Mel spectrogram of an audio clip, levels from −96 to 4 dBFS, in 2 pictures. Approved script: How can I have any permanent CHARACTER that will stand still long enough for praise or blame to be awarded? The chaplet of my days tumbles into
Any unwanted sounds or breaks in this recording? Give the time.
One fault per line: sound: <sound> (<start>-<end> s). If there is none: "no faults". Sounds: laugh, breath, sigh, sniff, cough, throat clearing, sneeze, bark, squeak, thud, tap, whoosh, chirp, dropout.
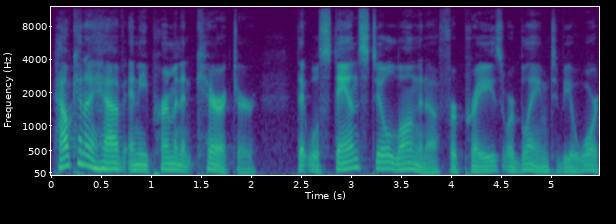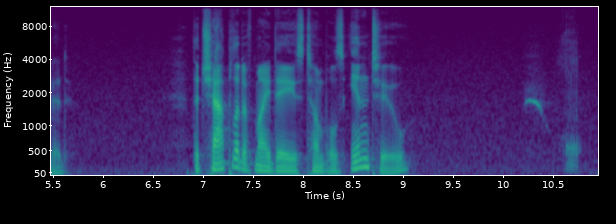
sound: breath (10.2-10.8 s)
